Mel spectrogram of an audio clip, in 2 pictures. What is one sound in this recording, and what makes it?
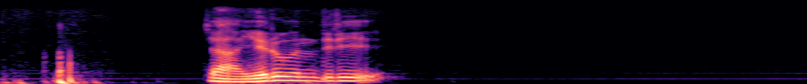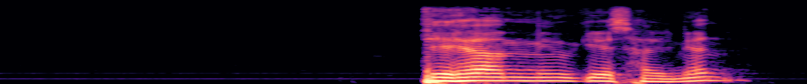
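An older man speaks into a microphone in short bursts.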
